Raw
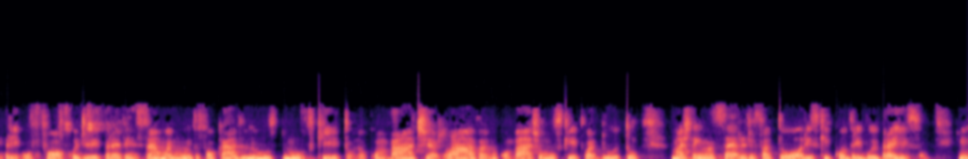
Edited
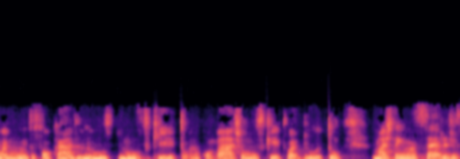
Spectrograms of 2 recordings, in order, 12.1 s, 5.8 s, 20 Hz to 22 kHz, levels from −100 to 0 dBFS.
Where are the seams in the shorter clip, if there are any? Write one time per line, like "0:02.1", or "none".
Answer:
0:02.4

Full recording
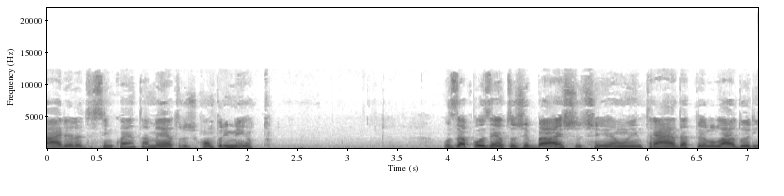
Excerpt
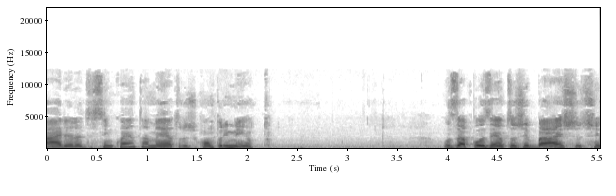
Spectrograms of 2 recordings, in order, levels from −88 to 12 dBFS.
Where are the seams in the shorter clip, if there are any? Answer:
none

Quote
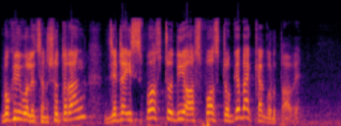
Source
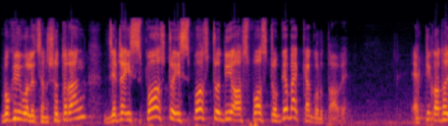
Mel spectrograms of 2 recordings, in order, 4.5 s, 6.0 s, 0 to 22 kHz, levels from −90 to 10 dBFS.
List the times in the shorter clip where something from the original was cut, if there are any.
0:01.9

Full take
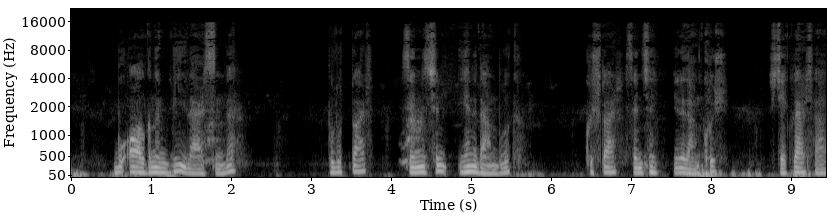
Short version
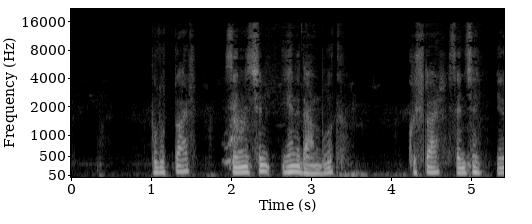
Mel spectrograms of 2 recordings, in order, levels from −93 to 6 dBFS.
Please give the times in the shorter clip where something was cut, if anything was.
none

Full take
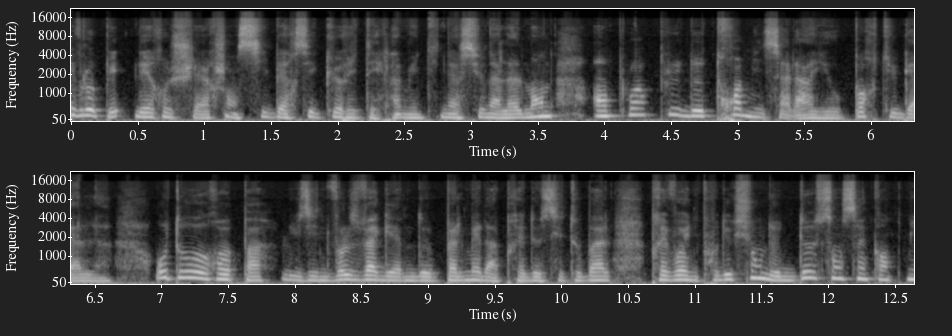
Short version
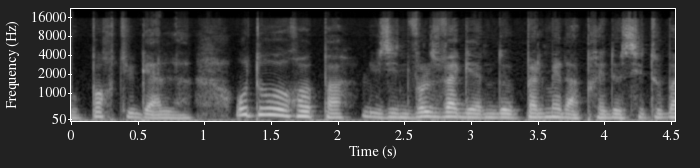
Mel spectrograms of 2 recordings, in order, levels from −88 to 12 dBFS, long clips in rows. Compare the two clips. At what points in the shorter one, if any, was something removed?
none

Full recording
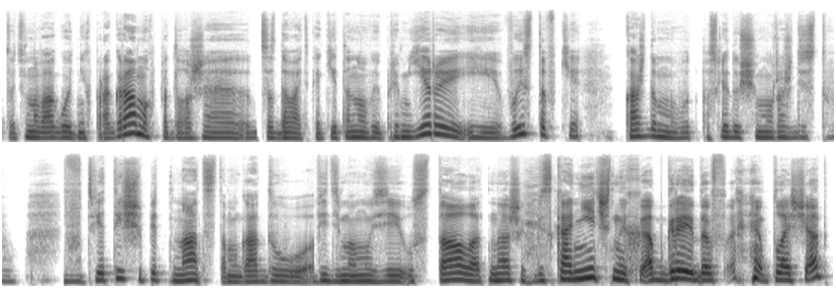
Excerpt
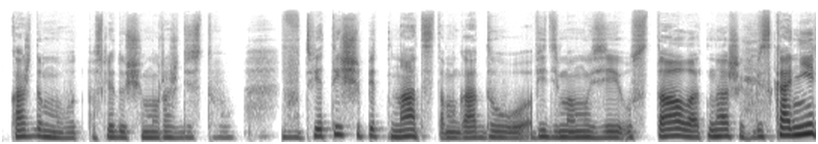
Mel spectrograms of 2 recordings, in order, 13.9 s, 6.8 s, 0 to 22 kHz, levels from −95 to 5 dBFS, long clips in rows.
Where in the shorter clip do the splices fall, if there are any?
none

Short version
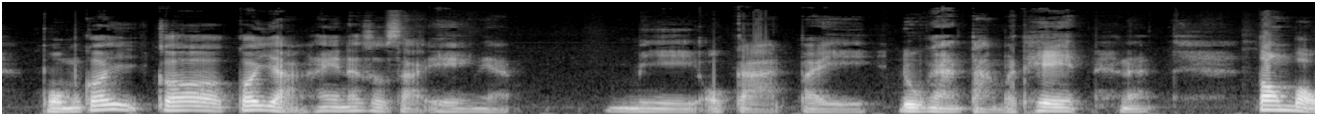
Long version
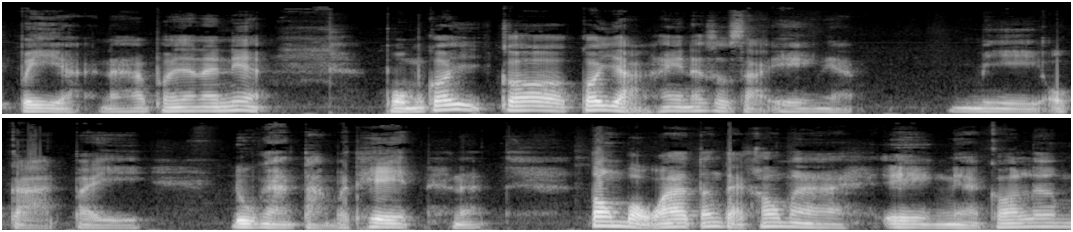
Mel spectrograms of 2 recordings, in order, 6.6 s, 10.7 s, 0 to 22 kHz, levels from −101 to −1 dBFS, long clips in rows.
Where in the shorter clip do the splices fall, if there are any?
0:04.4

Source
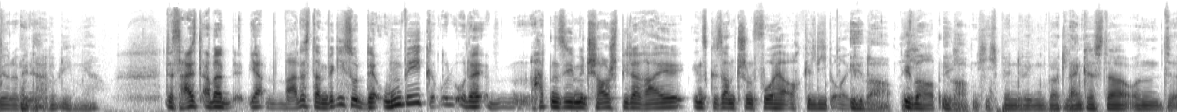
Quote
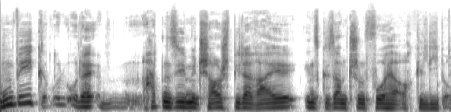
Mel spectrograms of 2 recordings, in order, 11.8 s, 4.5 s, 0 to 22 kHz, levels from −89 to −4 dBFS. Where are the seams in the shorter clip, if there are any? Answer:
none

